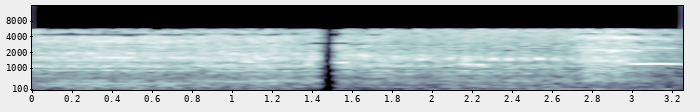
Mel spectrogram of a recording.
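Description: Car engine on a main highway as a vehicle comes up and stops for a hitchhiker, a steady, broad engine rumble that runs throughout with a brief dropout near the middle.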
